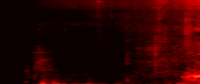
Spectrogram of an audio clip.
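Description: Silence at first, then a low knock and faint wet rustling as a mud-caked raccoon carcass is dragged out of a clogged plastic irrigation pipe, ending in a man's drawn-out "yeah" that rises and falls in pitch.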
